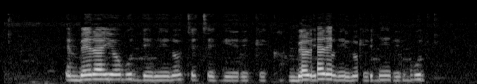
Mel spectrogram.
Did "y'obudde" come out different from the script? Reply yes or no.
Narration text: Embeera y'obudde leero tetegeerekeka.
no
